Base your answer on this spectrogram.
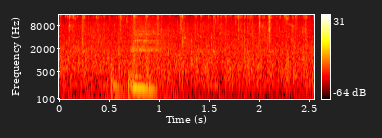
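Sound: rain falling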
